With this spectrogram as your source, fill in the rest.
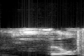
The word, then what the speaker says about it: Lauten: Actually, yes, it's the Lawton is spelled Lauten. It's a Lawton Audio, and it is it's just a beautiful microphone.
